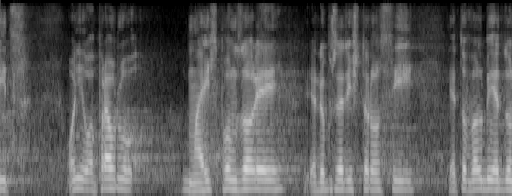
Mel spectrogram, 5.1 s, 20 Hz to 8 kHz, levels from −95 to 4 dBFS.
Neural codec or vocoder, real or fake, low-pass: vocoder, 22.05 kHz, 80 mel bands, WaveNeXt; fake; 7.2 kHz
